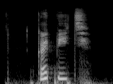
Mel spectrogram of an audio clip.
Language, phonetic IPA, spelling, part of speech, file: Russian, [kɐˈpʲitʲ], копить, verb, Ru-копить.ogg
- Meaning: 1. to accumulate, to gather, to amass 2. to save up (money) 3. to save up, conserve 4. to hide, to conceal (feelings, knowledge, etc.)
